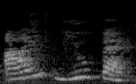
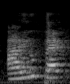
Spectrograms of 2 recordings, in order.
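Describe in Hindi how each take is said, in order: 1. शुरुआत को अक्षर 'I' और 'U' की तरह बोला जाता है। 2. शुरुआत एक अक्षर में मिलाकर बोली जाती है, 'ayu'। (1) "ये होता है इसका प्रोनाउंसिएशन" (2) "आयु पैक ऐसे नहीं बोलते हैं"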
